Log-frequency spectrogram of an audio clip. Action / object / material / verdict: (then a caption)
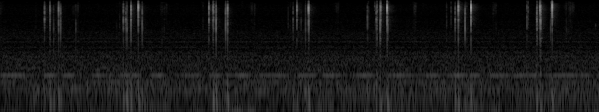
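tap / rock-salt lamp block / rock salt / none. Long nails tap the base sides of a large, lit pink Himalayan rock-salt lamp, a solid rough crystal block. Quick, bright, dry clicks come in small clusters and stop dead with no ring, over a faint low steady hum.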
